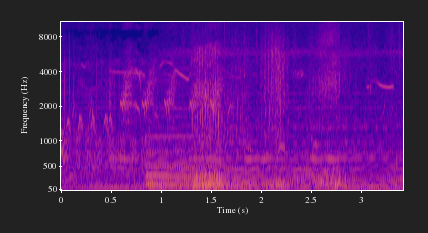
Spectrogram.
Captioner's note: snorts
